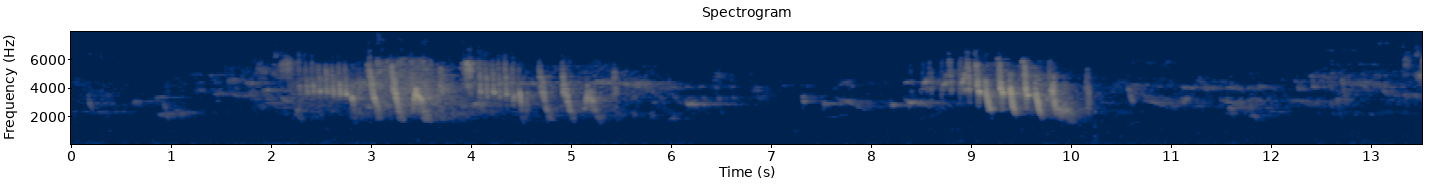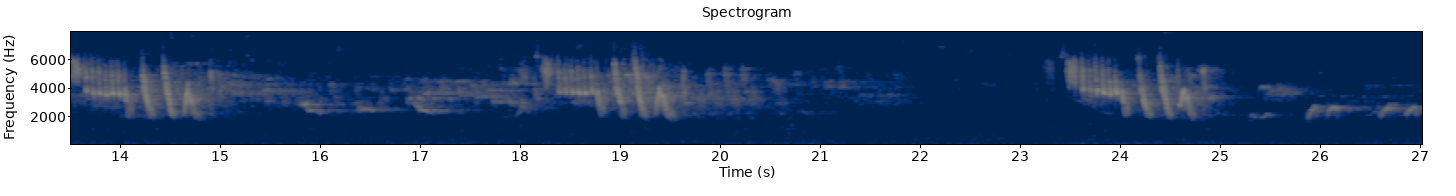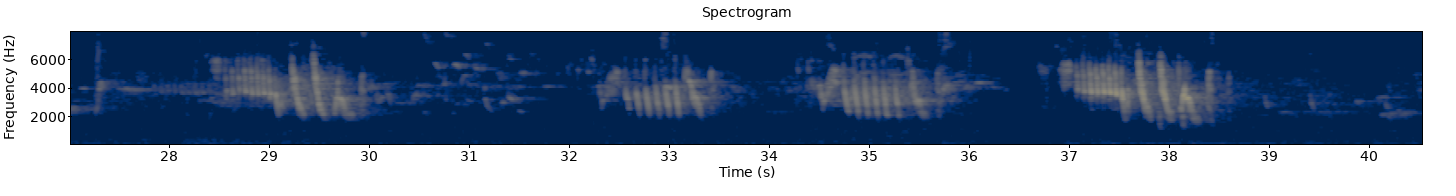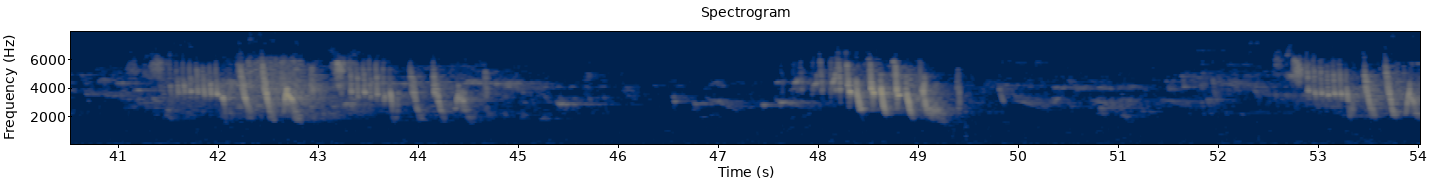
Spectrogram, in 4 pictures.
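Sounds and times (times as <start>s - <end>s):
bird chirps: 0.0s - 54.0s.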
